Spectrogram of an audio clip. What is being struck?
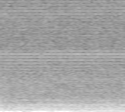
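Nothing is struck.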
